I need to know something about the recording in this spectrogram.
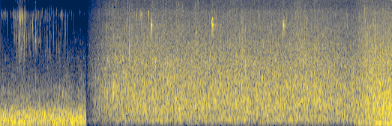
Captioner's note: flowing Water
